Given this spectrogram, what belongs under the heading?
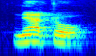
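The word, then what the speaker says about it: NATO: ন্যাটো এখানে এনটিও এই পৃথক ঘরে উচ্চারিত হবে উচ্চারণ হবে ন্যাটো অর্থাৎ শব্দের না উচ্চারিত হবে একে বলা হয়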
